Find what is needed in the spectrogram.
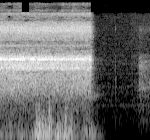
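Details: Paced breathing exercise for emotion regulation (DBT TIPP skill), target about six breaths per minute: slow pursed-lip exhalation.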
